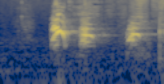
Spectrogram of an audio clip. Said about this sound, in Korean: 아유, 귀여워. 예. 아주 귀여운 음, 꼬마 강아지 소리입니다.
